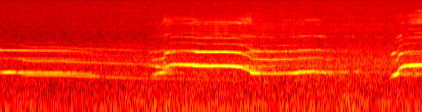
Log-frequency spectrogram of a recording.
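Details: Wolves howling in a wildlife documentary: overlapping long, smooth tonal howls, one holding low and steady while another rises, plateaus and falls, ending in a fresh sharp rising howl.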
